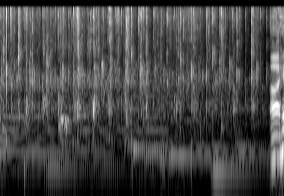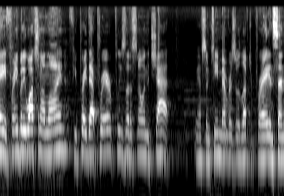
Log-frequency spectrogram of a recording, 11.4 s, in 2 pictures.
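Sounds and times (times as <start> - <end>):
church audience clapping: 0.0 - 6.1
speech: 5.4 - 11.3.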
